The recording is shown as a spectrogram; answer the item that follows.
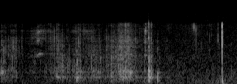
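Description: Quiet sipping from a hand-held drinking cup, with a few small clicks from the cup being handled, two sharper ones about one and a half seconds in.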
